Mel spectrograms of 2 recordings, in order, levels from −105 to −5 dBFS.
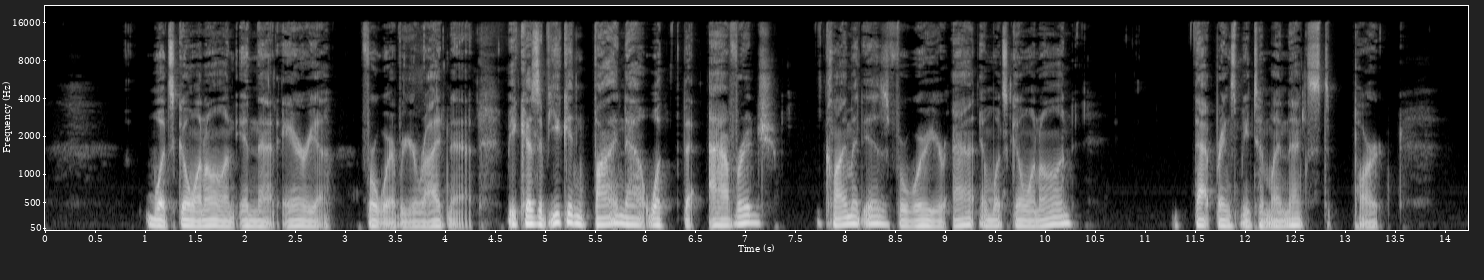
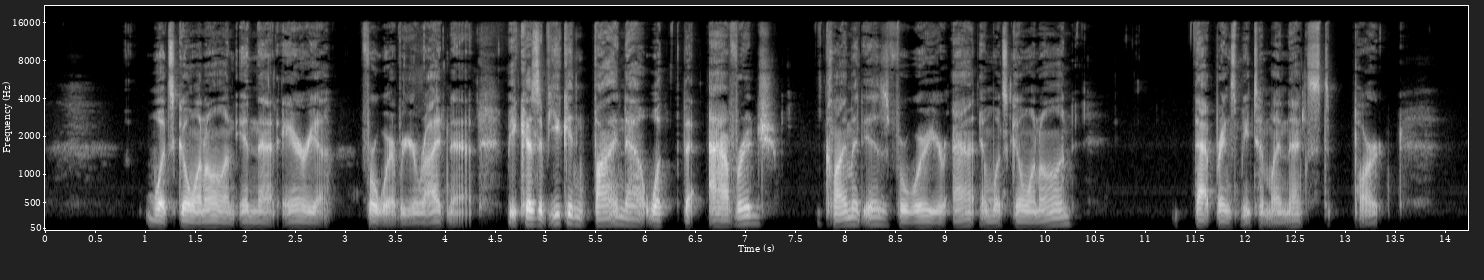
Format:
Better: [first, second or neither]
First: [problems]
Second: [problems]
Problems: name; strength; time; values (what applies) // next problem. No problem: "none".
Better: first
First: none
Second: thin; very; fading below 350 Hz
